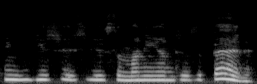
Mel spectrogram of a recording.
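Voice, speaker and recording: A man's voice: sits high, level tone, a little slow, mellow, breathy edge, highs cut off, pitched above the performer's own voice. A man voicing a timid, apologetic young woman in a spoken story.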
